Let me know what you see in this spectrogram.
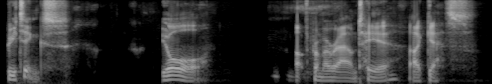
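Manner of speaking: very deep, deep voice. Narrating a game scene, voicing someone at the door greeting a player character, deep, deep voice. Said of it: "someone in this deep, deep voice say".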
